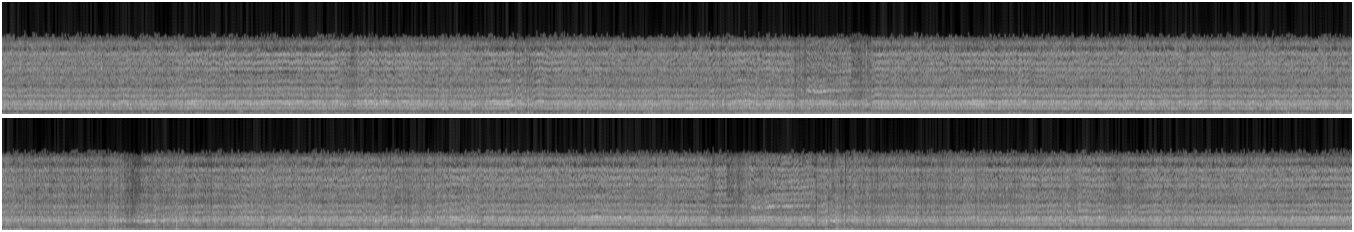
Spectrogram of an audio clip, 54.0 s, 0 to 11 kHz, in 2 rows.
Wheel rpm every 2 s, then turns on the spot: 160, 160, 160, 160, 160, 160, 160, 160, 160, 160, 160, 160, 160, 160, 140, 150, 160, 160, 160, 160, 160, 170, 160, 160, 160, 160, 160.
none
